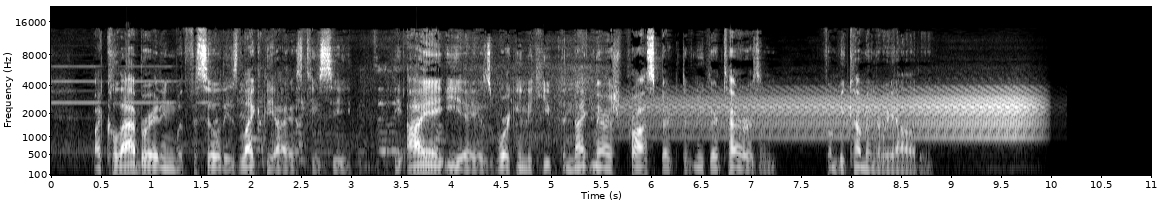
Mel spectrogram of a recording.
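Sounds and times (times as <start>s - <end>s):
security alarm buzzing: 5.2s - 10.1s.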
